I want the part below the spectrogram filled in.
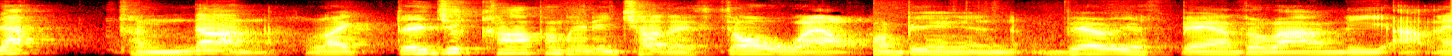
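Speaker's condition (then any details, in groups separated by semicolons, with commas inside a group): Cerebral palsy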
